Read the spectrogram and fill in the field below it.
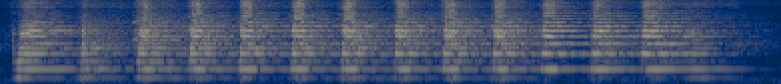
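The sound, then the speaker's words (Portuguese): A loud, brassy horn honks in a quick, steady series of about ten short blasts, evenly spaced, with no voices over it, used as the sound effect for the 'Corneta aleatória' segment. “Olha só quem está aqui, ó. A corneta aleatória.”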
